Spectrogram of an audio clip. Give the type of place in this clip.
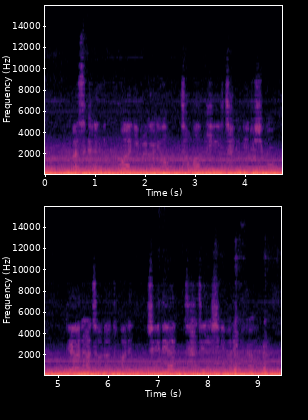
subway train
